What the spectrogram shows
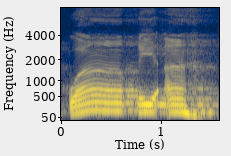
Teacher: Ketika kita wakaf di sini maka tak marbuto ini kita baca seperti huruf H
